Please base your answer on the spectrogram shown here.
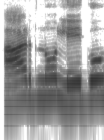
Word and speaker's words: Arnaud Legoux: तो ये भी दोस्तों मुझे थोड़ा टाइम लगा जब वीडियो में बना रहा था कि प्रोनाउंसिएशन कैसे करूं। तो राइट है आर्नो लेगो मूविंग एवरेजेस।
